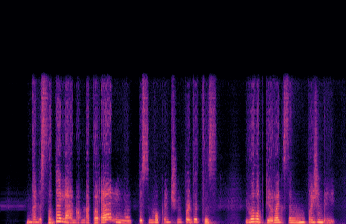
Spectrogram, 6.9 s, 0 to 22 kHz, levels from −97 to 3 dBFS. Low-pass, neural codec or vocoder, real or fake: 14.4 kHz; codec, 44.1 kHz, 0.9 kbps, DAC; fake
